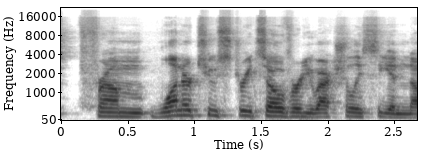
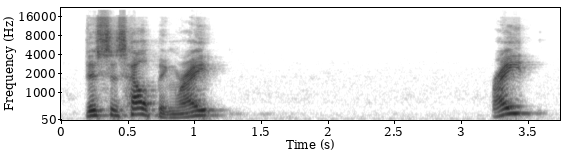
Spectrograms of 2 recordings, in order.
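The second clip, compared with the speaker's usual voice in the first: put-on high-pitched young girl's voice; 5 semitones higher than usual. The game master voices a girl heard in a player's head, girl's voice. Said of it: "You hear a girl's voice in your head".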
